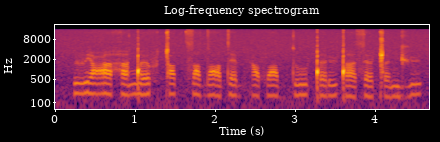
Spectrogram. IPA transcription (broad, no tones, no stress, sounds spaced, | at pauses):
v e ʕ a h a ŋ͡ǃ ə f ǀ ʉ tˤ t͡s ɛ dˤ ɑ t ɛ b k ɑ f ɑ b t u ǃ ə ɾ ʉ ǃ a s ə ǁ ə n d͡ʒ ʉ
